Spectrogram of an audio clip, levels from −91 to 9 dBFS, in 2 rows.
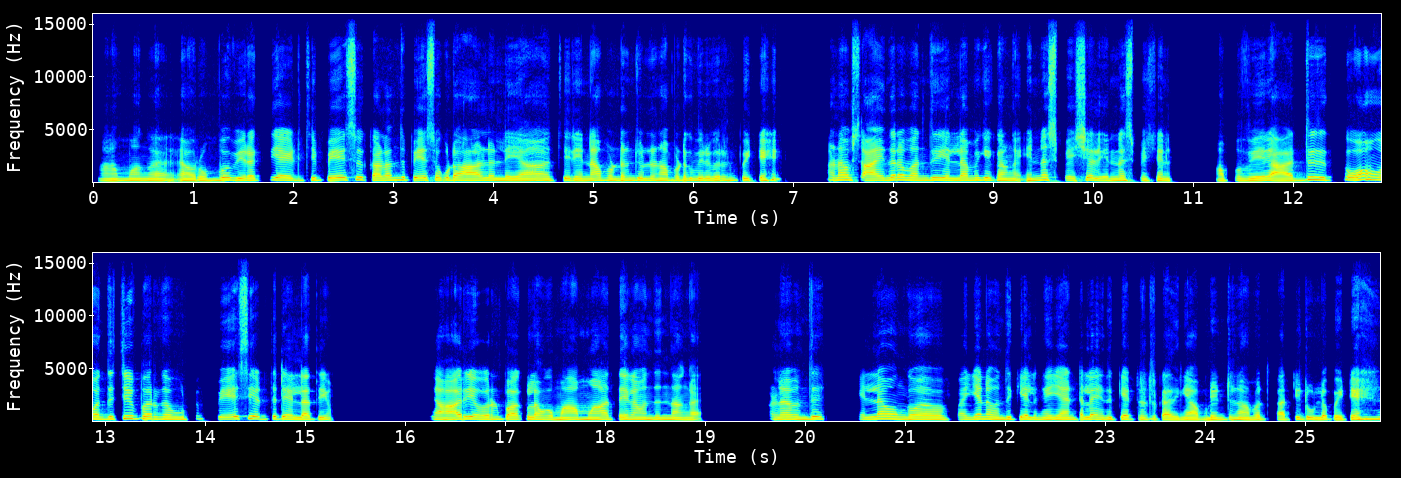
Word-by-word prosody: ஆமாங்க. 175 +2 0 0.3
ஆ, - - +3 0.2
ரொம்ப 175 +4 -1 0.2
விரக்தியா 200 +4 0
ஆயிடுச்சு. 190 +1 -2 0.2
பேச, 225 +2 +2 0.2
கலந்து 215 +4 +1
பேசக் 210 0 +1
கூட 215 0 +2 0.2
ஆள் 195 +2 +1
இல்லையா? 185 -1 +1 0.3
"செரி 185 -3 -1
என்ன 190 +3 +2
பண்றதுன்னு" 200 +1 0
சொல்ல 195 0 -1
நான் 190 0 0
பாட்டுக்கு 190 0 -1
விறுவிறுன்னு 185 +2 -1
போயிட்டேன். 200 +5 0 0.6
ஆனா, 225 +2 +1 0.2
சாயந்தரம் 210 +4 +3
வந்து 205 +2 0
எல்லாமே 205 +2 0
கேக்கறாங்க. 190 -3 0
என்ன 210 +5 0
ஸ்பெஷல்? 185 +3 -2
என்ன 180 +3 0
ஸ்பெஷல்? 175 -1 -3 0.5
அப்ப 175 +4 -10 0.2
வேற 175 +2 +3 0.2
அது 175 +10 0 0.3
கோவம் 245 +2 +3
வந்துச்சு 225 +5 0
பாருங்க. 220 -2 +2
உட்டுப் 235 +5 -10
பேசி 230 +5 -1
எடுத்துட்டேன் 220 -1 -1
எல்லாத்தையும். 180 0 0 1.0
யாரு 190 +5 +4
எவரென்னு 200 +2 -1
பாக்கல. 190 +1 +1
அவங்க 170 -1 -2
மாமா, 190 +2 +1
அத்தை 195 +1 -1
எல்லாம் 200 -1 +1
வந்திருந்தாங்க. 180 -3 0 0.8
ஆனா, 205 0 0
"வந்து 200 +3 +2 0.5
எல்லாம் 230 +4 +1
உங்க 205 -1 0 0.5
பையனை 215 +5 -1
வந்து 195 +1 0
கேளுங்க. 180 -1 0 0.2
என்ட்டல்லாம் 200 +2 0
எதும் 180 0 -3
கேட்டுட்டு 180 -1 -2
இருக்காதீங்க" 160 -1 0
அப்படின்ட்டு 170 +5 -1
நான் 165 -1 +1 0.2
கத்திட்டு 185 +4 -1
உள்ள 175 +1 +2
போயிட்டேன். 185 +5 +2
195 Hz, 145 wpm, -23 LUFS, 180-210 Hz, 1.0 s, யாரு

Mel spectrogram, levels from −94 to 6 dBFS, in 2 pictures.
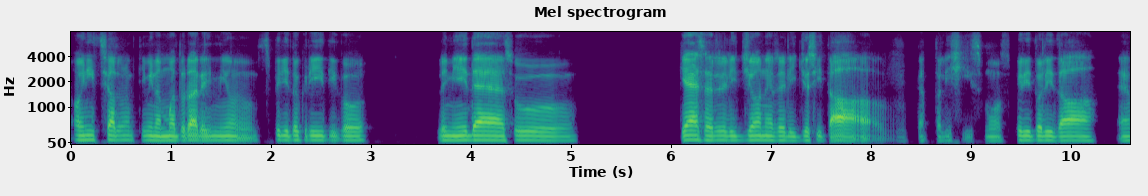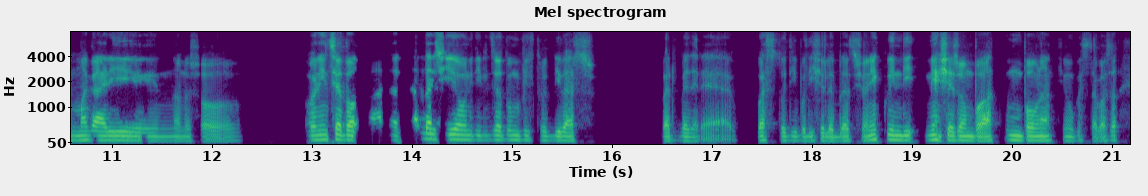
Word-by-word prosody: ho 125 - +1
iniziato 120 0 +1
un - - -3
attimino 115 -1 -1
a 110 - +4
maturare 110 0 +4
il 110 - -1
mio 115 0 -1
spirito 120 +1 -2
critico, 115 -1 -1 0.7
le 115 - -2
mie 115 0 +4
idee 115 -1 +7
su 110 -2 -1 1.0
chiesa, 125 -1 +6
religione, 115 0 +1
religiosità, 110 -1 +2
uhm, - - -22
cattolicesimo, 105 0 -10
spiritualità 110 -1 +2 0.2
e 110 - -5
magari, 115 -2 0
non 105 +1 -9
lo 105 - -9
so, 105 0 -9 0.6
ho 120 - -4
iniziato 125 0 +3 0.3
da - - -7
da - - -8
da 145 - +4
sì, 135 0 +1
ho 130 - +3
utilizzato 125 -1 -4
un 125 - -3
filtro 115 -1 -10
diverso 110 -1 -3 0.7
per 105 +2 -5
vedere 100 -2 -9 0.2
questo 110 -1 -4
tipo 105 -1 -8
di 105 - -6
celebrazioni, 105 +3 -3
e - - -3
quindi 120 -3 -1
mi 125 +2 +2
è - - +1
scesa 115 +1 +4
un 110 -1 +1
po' 110 +1 +1
un 120 -2 -1
po' 115 0 +1
un 110 0 +1
attimo 110 -1 -5
questa 110 +1 -12
cosa. - - -6
115 Hz, 155 wpm, -23 LUFS, 110-120 Hz, 1.0 s, idee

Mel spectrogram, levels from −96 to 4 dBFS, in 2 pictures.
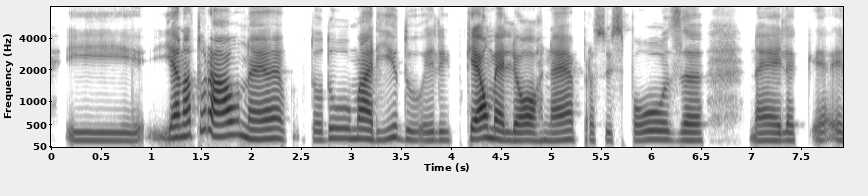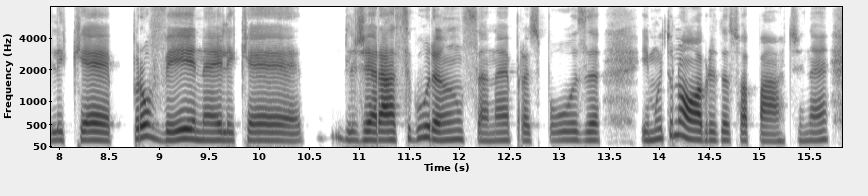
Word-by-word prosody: e 170 -1 -10
e 240 -5 -6
é 235 - +8
natural, 275 -1 +6
né? 205 -3 +1 0.2
Todo 210 +4 -7
marido, 195 -2 -1
ele 175 0 -9
quer 210 0 +8
o 230 - +8
melhor, 170 -4 +2
né, 175 +2 0
pra 185 -2 -16
sua 170 - -10
esposa, 175 0 -4 0.5
né? 165 0 -4
Ele 170 +1 -6 0.2
e - - -11
ele 175 0 -8
quer 175 -1 +1 0.2
prover, 200 -4 +3
né, 175 -1 0
ele 170 -1 -3
quer 170 -2 -2 0.4
lhe 175 -3 -9
gerar 180 +1 +5
segurança, 185 -4 -1
né, 170 +1 -4
pra 170 -1 -9
esposa. 175 +1 -6 0.4
E 175 - -7
muito 205 +9 -7
nobre 190 -9 +4
da 175 0 -5
sua 170 0 -4
parte, 155 +1 -6
né, 170 +3 -6
175 Hz, 140 wpm, -22 LUFS, 170-200 Hz, 0.5 s, é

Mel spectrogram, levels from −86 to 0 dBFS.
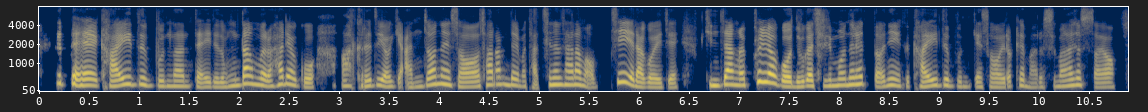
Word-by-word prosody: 그때 220 -6 +4
가이드분한테 190 -5 -1
이제 165 0 -4
농담을 210 +5 +2
하려고 220 - 0 0.3
"아 195 0 -5
그래도 200 +3 -3
여기 180 -2 0
안전해서 180 - 0
사람들 235 0 -1
뭐 180 - -9
다치는 245 +4 -2
사람은 240 -1 +1
없지?"라고 170 - 0
이제 150 0 -3 0.3
긴장을 220 +2 +4
풀려고 305 - +6
누가 175 +4 +2
질문을 220 +5 0
했더니 225 -5 -1
그 180 - -11
가이드분께서 170 -4 -3
이렇게 175 +6 -4
말씀을 160 +4 -8
하셨어요. 160 -8 -3
200 Hz, 400 characters per minute, -19 LUFS, 170-235 Hz, 0.3 s, 풀려고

